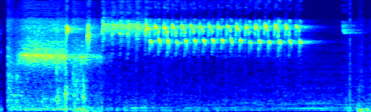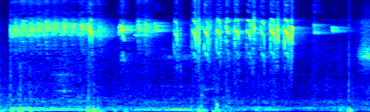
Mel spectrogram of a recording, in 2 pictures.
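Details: Sooty-headed bulbul in breeding condition, a sound said to make bulbuls droop their wings in breeding excitement and flutter. A low burst opens into a long, fast, buzzy high trill of about three seconds, then, after a pause, more rapid chattering trills.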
